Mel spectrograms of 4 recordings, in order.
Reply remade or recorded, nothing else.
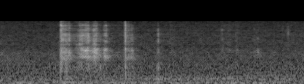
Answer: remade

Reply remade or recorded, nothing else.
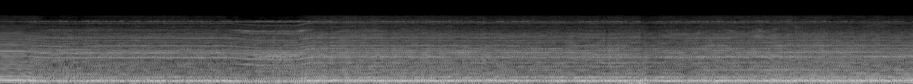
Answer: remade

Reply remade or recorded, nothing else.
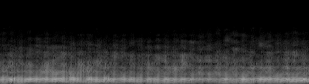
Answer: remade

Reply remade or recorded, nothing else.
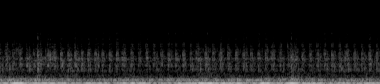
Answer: recorded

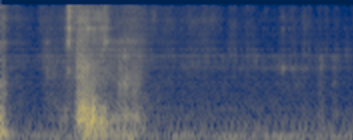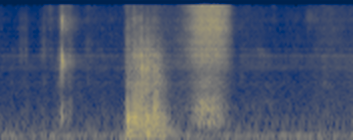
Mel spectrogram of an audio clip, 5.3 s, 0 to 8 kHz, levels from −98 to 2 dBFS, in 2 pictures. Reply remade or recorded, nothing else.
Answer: remade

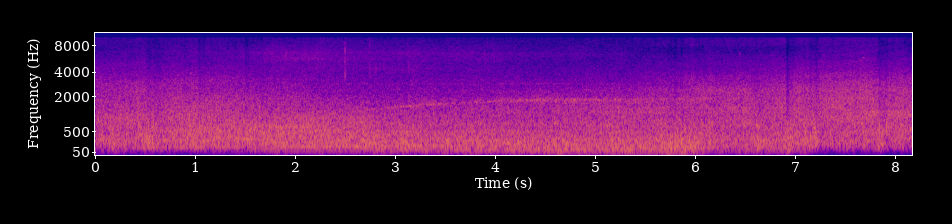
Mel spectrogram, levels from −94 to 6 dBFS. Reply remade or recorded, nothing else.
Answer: recorded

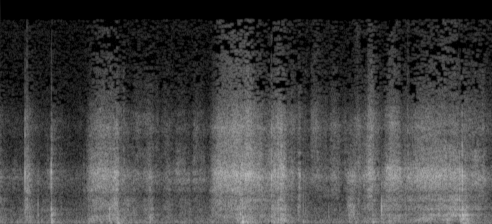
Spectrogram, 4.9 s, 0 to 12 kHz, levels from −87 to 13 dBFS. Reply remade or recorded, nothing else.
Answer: recorded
